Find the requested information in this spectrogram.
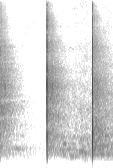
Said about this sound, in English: starts slow clapping like the meme and the guy from Rudy, you know, like, and he stands up and he's clapping and he's like, I have never heard this before.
